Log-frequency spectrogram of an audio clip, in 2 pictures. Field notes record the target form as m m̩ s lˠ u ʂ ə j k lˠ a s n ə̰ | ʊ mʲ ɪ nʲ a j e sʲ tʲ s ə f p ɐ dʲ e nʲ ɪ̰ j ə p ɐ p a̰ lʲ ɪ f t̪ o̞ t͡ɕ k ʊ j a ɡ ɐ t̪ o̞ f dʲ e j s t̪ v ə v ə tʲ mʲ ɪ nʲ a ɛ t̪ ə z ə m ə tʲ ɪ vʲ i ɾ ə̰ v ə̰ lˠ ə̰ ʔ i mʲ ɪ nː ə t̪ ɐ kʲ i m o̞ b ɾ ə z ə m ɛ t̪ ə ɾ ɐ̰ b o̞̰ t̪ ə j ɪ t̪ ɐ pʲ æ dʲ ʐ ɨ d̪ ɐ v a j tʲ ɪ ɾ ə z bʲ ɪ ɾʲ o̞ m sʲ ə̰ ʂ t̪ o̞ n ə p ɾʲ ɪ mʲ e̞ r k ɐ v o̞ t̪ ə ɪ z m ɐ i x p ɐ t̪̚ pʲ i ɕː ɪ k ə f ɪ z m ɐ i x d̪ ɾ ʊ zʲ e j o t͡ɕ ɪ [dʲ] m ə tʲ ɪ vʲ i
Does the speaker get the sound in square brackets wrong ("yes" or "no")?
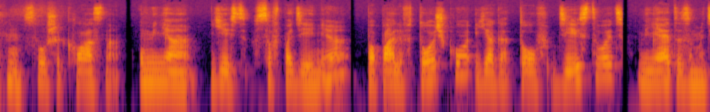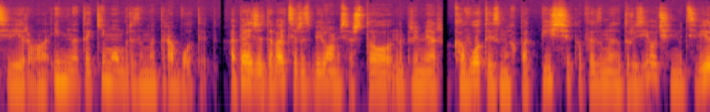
yes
